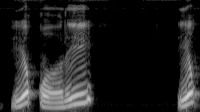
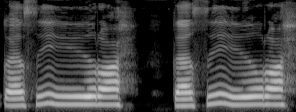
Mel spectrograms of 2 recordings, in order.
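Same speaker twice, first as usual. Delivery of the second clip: slow drawn reading; 3 semitones higher, 4 dB louder, much slower than usual. Shown as a demonstration. Teacher modelling stopping on কাসিরহ slowly. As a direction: draw out কাসিরহ and breathe the final হ. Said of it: "রহ এভাবে উচ্চারণ করবেন".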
